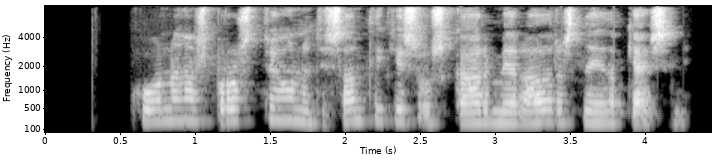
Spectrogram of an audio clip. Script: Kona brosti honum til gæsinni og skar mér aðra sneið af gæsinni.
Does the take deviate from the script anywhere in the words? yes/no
yes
